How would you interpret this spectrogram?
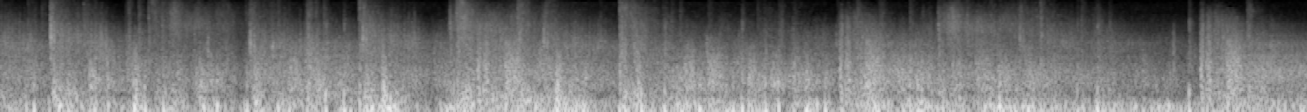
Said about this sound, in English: So you'll hear shelling, and then it'll stop. And it's just so eerie because you hear birds come in at the end. Mm. And the birds are obviously silent during the shelling, but listen to this. This is a minute before the end of World War I.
